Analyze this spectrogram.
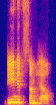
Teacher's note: pronounce in flat intonation, ya, it means that it is a rhetorical question when you know that the person needs help, but you need to be polite.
